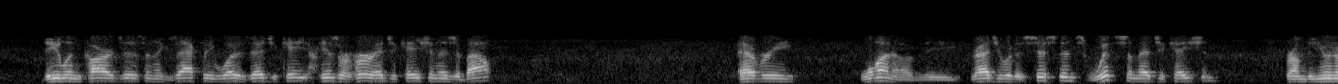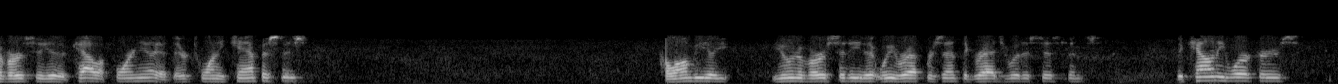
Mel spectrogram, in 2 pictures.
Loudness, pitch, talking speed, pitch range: -24 LUFS, 145 Hz, 90 wpm, 140-155 Hz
